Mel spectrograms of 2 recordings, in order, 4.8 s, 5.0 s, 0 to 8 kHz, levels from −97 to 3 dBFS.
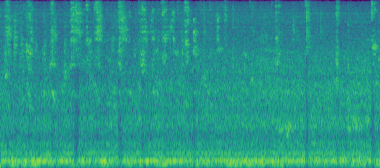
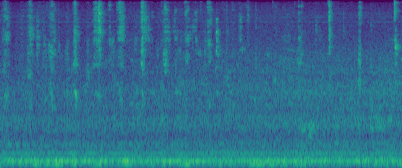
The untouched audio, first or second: second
